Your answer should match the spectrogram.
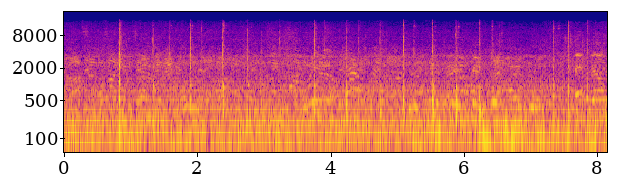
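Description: Background voices talking faintly over steady outdoor noise, with scattered sharp clicks and knocks throughout.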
